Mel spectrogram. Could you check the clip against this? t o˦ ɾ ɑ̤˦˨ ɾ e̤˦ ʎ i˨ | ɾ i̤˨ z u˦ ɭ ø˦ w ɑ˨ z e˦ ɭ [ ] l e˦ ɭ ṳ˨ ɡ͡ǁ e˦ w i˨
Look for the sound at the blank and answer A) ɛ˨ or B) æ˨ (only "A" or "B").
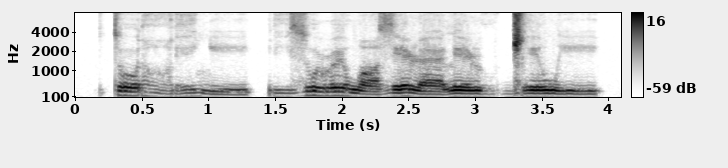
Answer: B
